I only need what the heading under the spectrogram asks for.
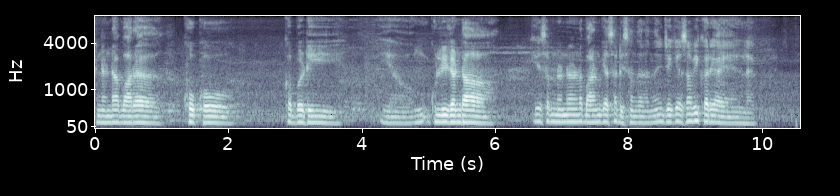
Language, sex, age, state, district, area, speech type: Sindhi, male, 45-60, Maharashtra, Mumbai Suburban, urban, spontaneous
